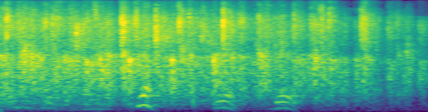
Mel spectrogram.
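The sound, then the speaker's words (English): An audience applauds steadily, a dense wash of many hands clapping at once for about three seconds, with a few faint voices mixed into the clatter, giving one more round of applause for everybody after the presentations. “All right, so let's have one more round of applause for everybody.”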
